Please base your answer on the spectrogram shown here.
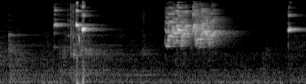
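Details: Lovebird sound used to prompt other lovebirds to sing: a sharp double chirp, then a long raspy buzzing squawk, and a short chirp at the end.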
